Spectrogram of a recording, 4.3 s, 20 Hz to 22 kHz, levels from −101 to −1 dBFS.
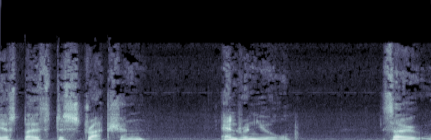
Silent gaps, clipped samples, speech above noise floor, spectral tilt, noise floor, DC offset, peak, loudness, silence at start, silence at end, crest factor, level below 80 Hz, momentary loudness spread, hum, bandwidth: none; under 0.1%; 34 dB; -5 dB/octave; -54 dBFS; under 0.1%; -2 dBFS; -21 LUFS; 0 s; 0 s; 20 dB; -54 dBFS; 15 LU; none; 15.5 kHz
